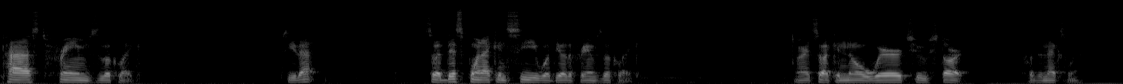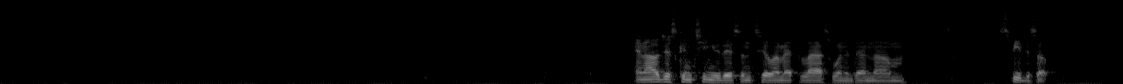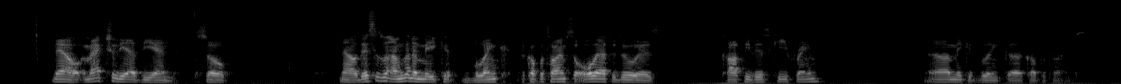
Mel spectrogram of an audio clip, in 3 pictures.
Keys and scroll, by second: 29.5 F6.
